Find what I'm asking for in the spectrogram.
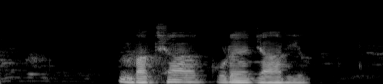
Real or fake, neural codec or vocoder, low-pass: real; none; 7.2 kHz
